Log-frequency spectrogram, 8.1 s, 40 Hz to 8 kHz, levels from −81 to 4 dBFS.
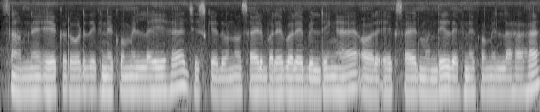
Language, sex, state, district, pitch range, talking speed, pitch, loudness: Hindi, male, Odisha, Nuapada, 105-110 Hz, 180 wpm, 110 Hz, -15 LUFS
